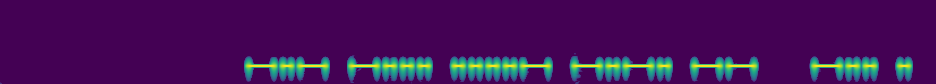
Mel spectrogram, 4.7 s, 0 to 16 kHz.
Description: Morse code, heard as a keyed tone, about 28 wpm, 700 Hz. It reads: KB4CM DE
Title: USA Callsign DE Callsign - 5 Characters - 28wpm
